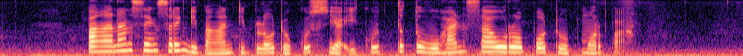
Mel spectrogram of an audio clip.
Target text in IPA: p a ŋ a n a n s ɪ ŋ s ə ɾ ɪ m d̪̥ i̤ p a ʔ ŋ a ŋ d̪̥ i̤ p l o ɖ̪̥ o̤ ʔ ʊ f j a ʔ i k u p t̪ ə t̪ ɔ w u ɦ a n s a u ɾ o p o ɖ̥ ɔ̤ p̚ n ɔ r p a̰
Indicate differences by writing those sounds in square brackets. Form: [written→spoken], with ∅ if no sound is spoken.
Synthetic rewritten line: p a ŋ a n a n s ɪ ŋ s ə ɾ ɪ [m→ŋ] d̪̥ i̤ p a [ʔ→∅] ŋ a [ŋ→n] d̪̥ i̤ p l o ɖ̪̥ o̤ [ʔ→k] ʊ [f→s] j a ʔ i k u [p→∅] t̪ ə t̪ [ɔ→u] w u ɦ a n s a u ɾ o p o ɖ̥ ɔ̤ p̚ [n→m] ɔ r p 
